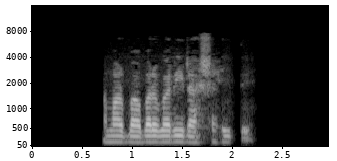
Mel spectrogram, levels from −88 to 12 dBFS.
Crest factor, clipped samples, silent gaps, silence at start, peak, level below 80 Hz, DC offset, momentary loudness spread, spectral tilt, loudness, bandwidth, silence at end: 18 dB; under 0.1%; none; 0.7 s; -4 dBFS; -72 dBFS; under 0.1%; 19 LU; -5.5 dB/octave; -20 LUFS; 7.8 kHz; 0.8 s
